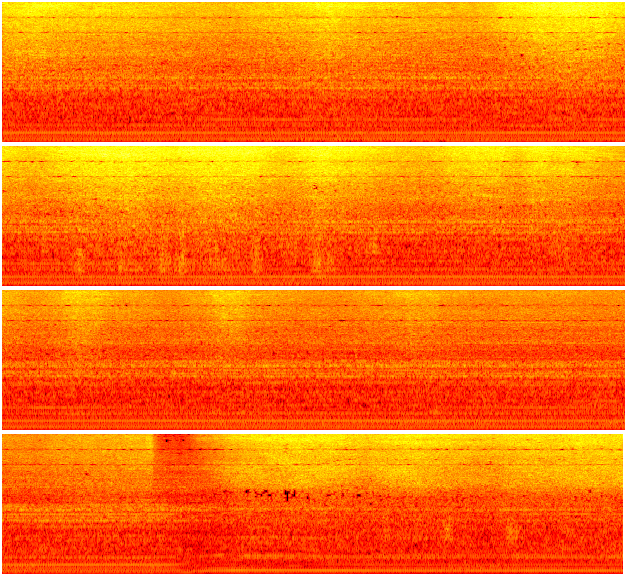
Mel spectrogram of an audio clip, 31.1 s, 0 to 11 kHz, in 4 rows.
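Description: Pressure washer running steadily, its pump motor humming under the hiss of the water spray as it rinses the car, the hiss swelling and easing as the jet moves. About 25 seconds in the hum briefly drops and settles at a different pitch.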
